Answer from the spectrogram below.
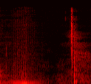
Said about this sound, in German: Ich habe vergessen, mein Handy auf den Flugzeugmodus zu stellen. Dieses wunderbare Geräusch, was ihr da gerade gehört habt, war mein Handy.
